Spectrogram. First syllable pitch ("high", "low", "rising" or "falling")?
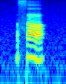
low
